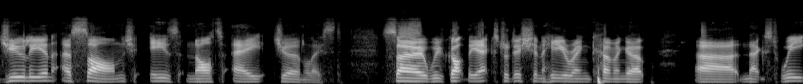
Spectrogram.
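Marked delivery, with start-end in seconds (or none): 0.0-3.4 slow, measured, unhurried, each word placed. Starting a rant about someone followed for years, slow and deliberate. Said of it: "I want to say it slowly".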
